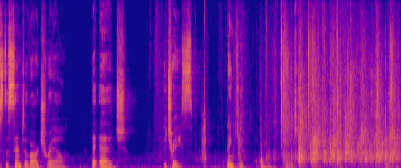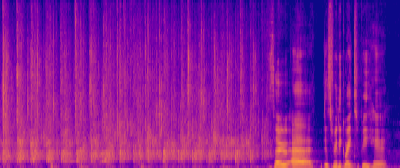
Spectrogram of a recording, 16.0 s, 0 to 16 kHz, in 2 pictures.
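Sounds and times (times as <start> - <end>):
audience applauding: 5.6 - 13.5.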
